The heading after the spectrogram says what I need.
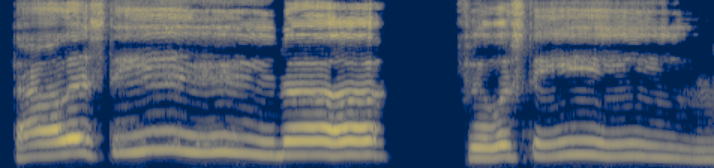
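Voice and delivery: Palestina and Philistina stretched very slowly, syllable by syllable; drawn-out sounding out. Shown as a demonstration. Sounding out word variants.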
